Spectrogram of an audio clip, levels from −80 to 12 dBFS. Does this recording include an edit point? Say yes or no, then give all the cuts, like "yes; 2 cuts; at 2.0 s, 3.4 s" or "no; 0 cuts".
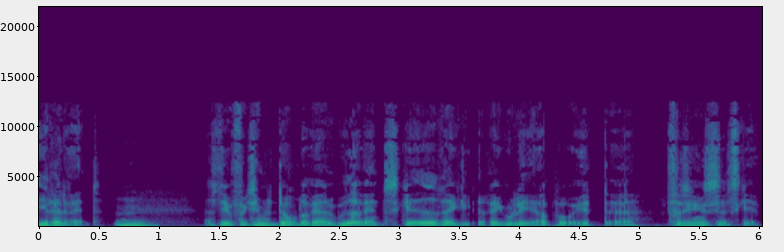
no; 0 cuts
